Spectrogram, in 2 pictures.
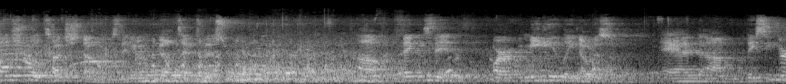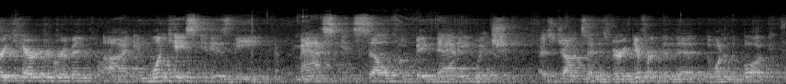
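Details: Adult male speaker; normal voice.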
